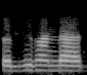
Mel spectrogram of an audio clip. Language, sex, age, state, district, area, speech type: Bengali, female, 45-60, West Bengal, North 24 Parganas, rural, conversation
